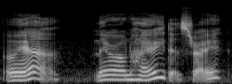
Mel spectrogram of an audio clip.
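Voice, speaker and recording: Hot-tempered young male singer read by a woman, curt, dry, creaky, fan fiction storytelling. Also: a little high, animated, takes it slowly, fairly bright tone, exaggerated voice. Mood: mischievous.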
